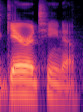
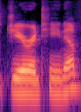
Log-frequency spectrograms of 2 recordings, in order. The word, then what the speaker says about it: Giratina: I I don't care it's gutina for me it always has been growing up so it will continue being so if I don't ask I will happily say it correctly is Giratina but if I'm simply talking like I am here it's gutina the end anyway yeah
